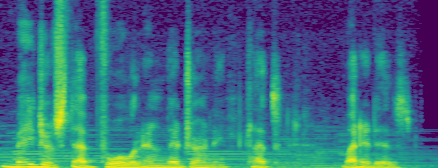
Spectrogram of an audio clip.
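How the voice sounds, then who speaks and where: Music runs behind the voice. A man talks with ordinary pitch variation. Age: 70s. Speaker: classical pianist. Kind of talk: interview answer.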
